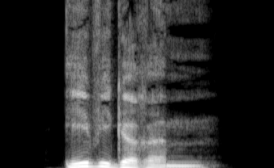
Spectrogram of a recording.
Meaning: strong dative masculine/neuter singular comparative degree of ewig
- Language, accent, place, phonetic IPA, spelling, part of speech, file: German, Germany, Berlin, [ˈeːvɪɡəʁəm], ewigerem, adjective, De-ewigerem.ogg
